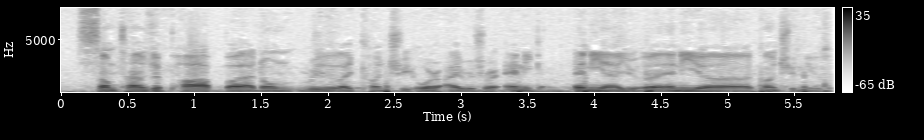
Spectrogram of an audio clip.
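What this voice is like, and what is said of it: Italian accent. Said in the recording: “I noticed the lovely accent ... I'm from Italy.”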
